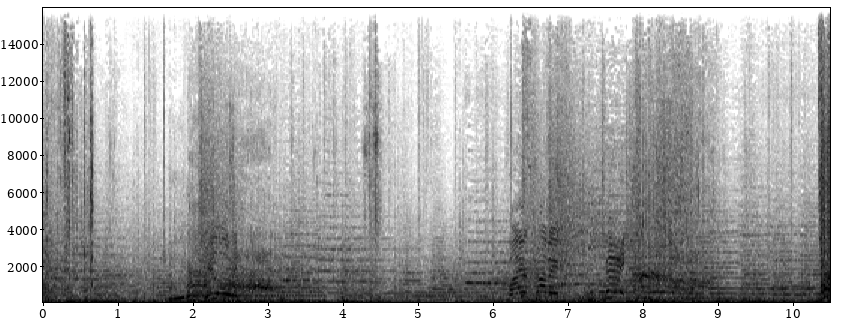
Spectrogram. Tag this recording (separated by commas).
Speech, Music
